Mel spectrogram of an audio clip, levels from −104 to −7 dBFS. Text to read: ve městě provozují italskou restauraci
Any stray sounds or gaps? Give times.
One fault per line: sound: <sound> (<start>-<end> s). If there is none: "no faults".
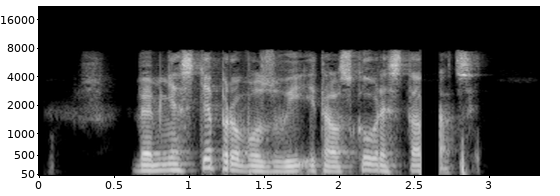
sound: dropout (2.5-2.7 s)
